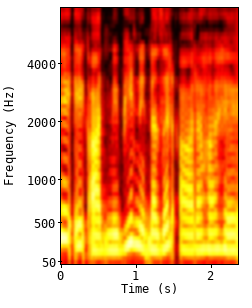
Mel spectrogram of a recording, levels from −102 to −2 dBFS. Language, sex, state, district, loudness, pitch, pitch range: Hindi, female, Goa, North and South Goa, -18 LUFS, 190 Hz, 185-235 Hz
